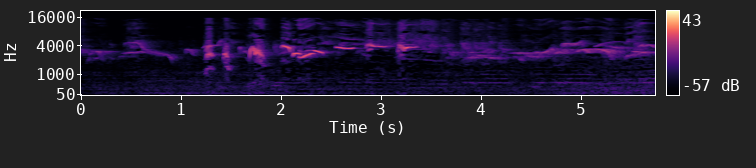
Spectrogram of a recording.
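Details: White-rumped shama kept at home as a fighter bird: scratchy buzzes and chips leading into a run of clear slurred whistles repeated roughly three per second, then a softer warbled trail.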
